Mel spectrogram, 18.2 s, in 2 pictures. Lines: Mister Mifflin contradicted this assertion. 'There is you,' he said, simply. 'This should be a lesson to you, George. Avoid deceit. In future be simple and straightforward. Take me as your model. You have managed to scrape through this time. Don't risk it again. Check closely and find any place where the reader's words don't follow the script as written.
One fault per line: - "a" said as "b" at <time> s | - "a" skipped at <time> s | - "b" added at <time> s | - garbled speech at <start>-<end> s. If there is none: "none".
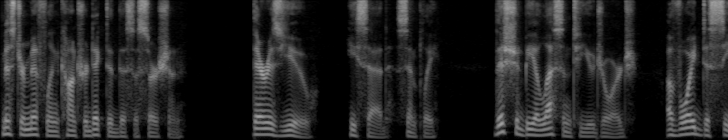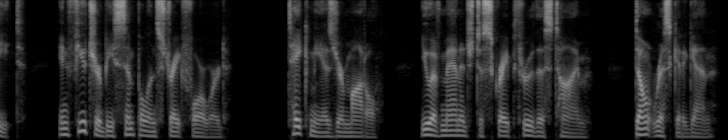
none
